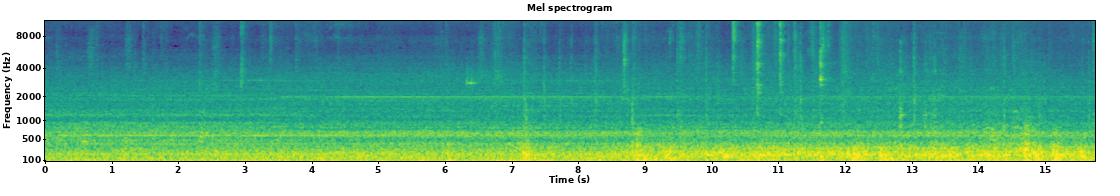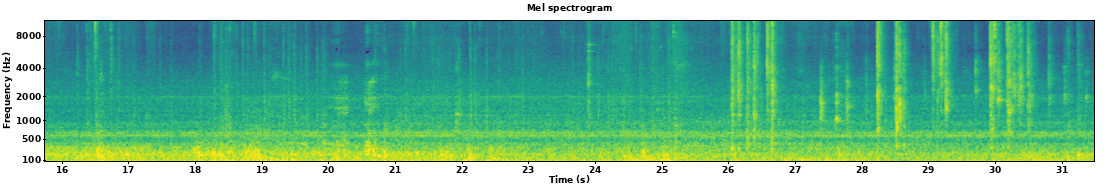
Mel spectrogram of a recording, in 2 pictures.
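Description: Electric train heard from the driver's cab while running: a steady low rumble of wheels on rail with a steady motor hum, and a run of sharp clicks over the last few seconds.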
